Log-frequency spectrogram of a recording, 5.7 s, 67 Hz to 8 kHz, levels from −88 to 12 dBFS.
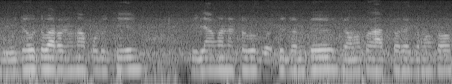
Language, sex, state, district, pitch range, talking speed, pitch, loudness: Odia, male, Odisha, Sambalpur, 145-150 Hz, 95 wpm, 150 Hz, -19 LUFS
